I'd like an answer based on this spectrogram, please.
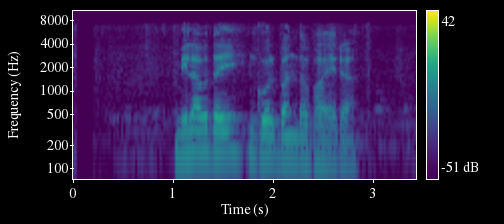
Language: Nepali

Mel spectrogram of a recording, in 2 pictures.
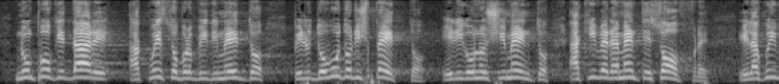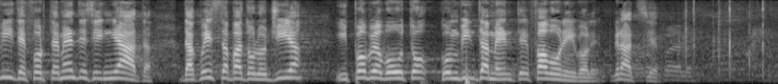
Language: Italian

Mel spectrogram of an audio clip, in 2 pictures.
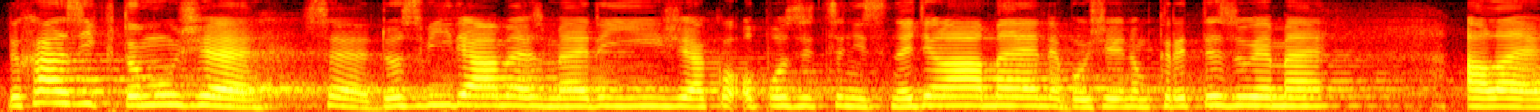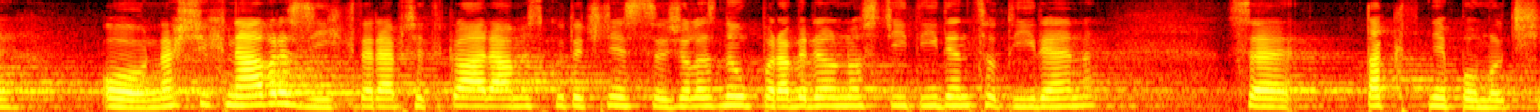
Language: Czech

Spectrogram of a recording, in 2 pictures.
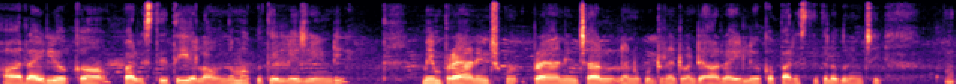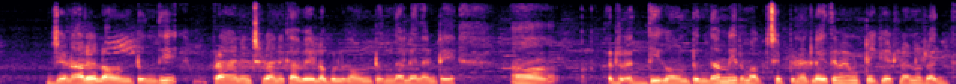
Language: Telugu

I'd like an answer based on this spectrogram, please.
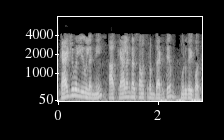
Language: Telugu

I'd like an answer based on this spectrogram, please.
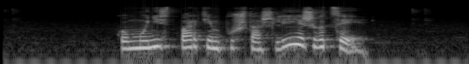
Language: Western Mari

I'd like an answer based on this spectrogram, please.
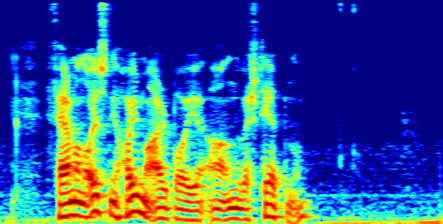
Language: Faroese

